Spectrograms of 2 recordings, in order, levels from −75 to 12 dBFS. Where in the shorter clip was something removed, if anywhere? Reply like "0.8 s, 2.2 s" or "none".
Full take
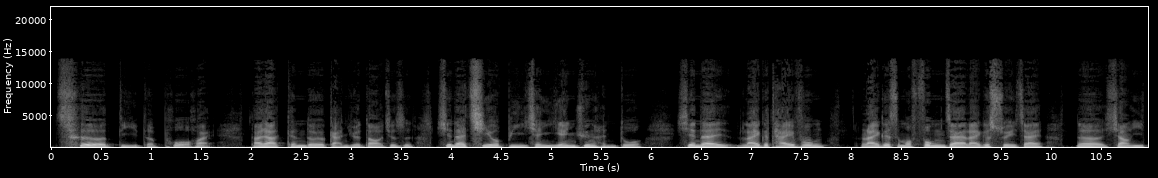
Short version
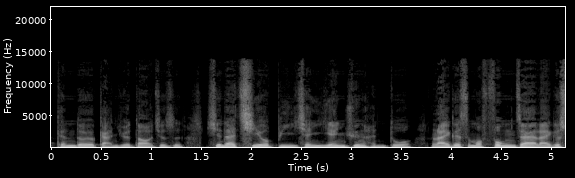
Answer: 3.7 s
